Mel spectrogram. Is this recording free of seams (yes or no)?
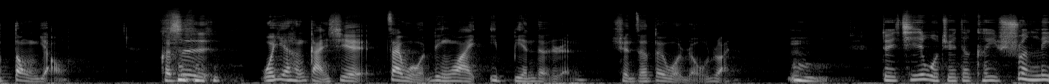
yes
